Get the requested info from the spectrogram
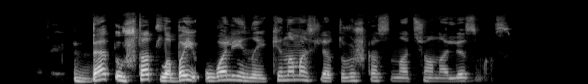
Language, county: Lithuanian, Utena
